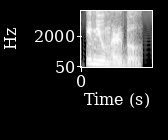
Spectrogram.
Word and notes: innumerable: Indian

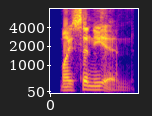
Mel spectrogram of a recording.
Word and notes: Mycenaean: American English

